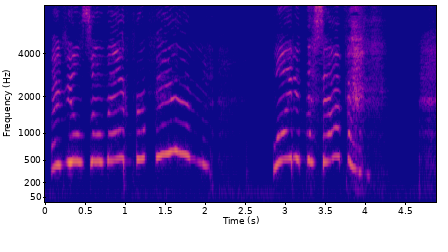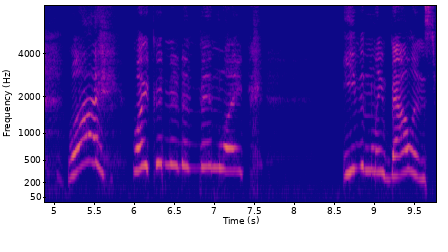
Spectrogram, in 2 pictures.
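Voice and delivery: high, loud, wailing complaint; whiny lament. Real, not acted. Lamenting Finn's treatment.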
